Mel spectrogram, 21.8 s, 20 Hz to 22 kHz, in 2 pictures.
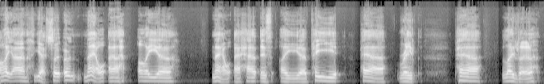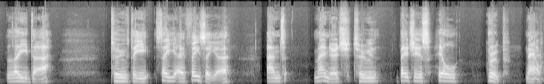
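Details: Non-fluent (Broca's) aphasia in an adult man, a father, after an October 2019 stroke with a brain clot and bleed, described as Broca's area damage; speech not fluent.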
